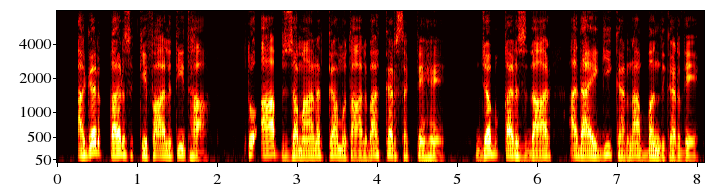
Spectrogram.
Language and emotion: Urdu, neutral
